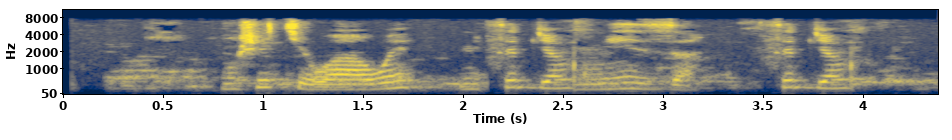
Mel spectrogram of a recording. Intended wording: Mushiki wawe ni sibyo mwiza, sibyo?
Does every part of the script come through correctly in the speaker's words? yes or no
yes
